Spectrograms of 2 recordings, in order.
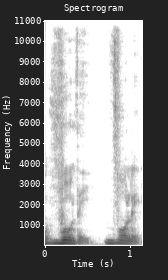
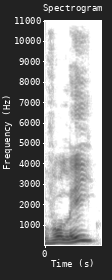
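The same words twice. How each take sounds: First: Vôlei stressed on VÔ, dropping on lei; first-syllable stress in vôlei, closed O. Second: Vôlei stressed on the final LEI; wrongly end-stressed vôlei, like vo-LEI; stress on last syllable. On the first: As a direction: say vôlei as VÔ-lei, low falling end. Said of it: "eu falo vôlei". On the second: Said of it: "Eu falo vôlei". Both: Shown as a demonstration.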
